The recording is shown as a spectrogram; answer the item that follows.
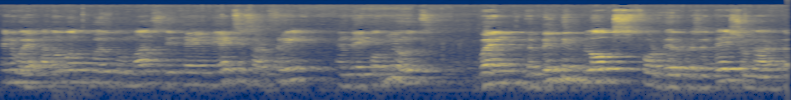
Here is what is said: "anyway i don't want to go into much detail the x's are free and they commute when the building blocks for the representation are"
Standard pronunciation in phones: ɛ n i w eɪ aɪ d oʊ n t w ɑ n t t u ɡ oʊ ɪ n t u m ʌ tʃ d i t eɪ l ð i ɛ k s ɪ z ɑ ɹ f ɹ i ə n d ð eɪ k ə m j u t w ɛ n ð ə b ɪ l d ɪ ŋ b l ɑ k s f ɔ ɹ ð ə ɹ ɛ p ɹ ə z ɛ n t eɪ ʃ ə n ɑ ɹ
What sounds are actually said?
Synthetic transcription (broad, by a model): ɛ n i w eɪ aɪ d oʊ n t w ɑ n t t u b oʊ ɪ l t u m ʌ s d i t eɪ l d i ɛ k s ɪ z ɑ ɹ f ɹ i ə n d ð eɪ k ə m j u t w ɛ n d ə b ɪ l d ɪ ŋ b l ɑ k s f ɔ ɹ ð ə ɹ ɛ p ɹ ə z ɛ n t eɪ ʃ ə n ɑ ɹ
